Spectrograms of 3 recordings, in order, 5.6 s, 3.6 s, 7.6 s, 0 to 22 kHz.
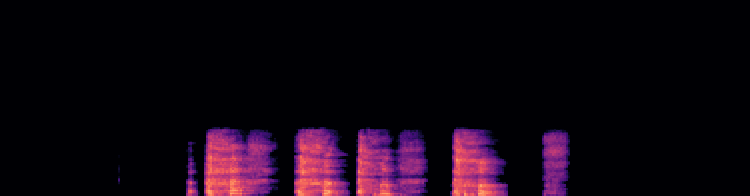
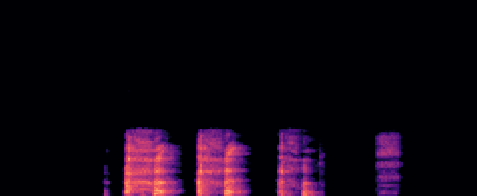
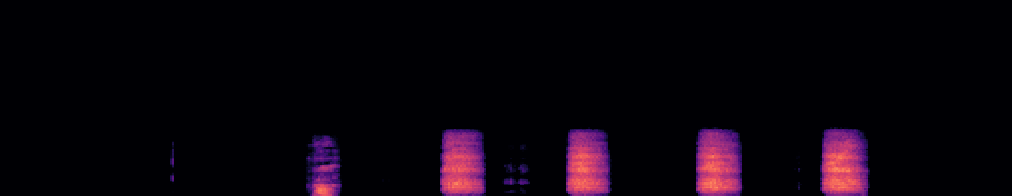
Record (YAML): three_cough_length: 5.6 s
three_cough_amplitude: 28515
three_cough_signal_mean_std_ratio: 0.34
cough_length: 3.6 s
cough_amplitude: 28099
cough_signal_mean_std_ratio: 0.31
exhalation_length: 7.6 s
exhalation_amplitude: 23221
exhalation_signal_mean_std_ratio: 0.29
survey_phase: alpha (2021-03-01 to 2021-08-12)
age: 65+
gender: Female
wearing_mask: 'No'
symptom_none: true
smoker_status: Ex-smoker
respiratory_condition_asthma: false
respiratory_condition_other: false
recruitment_source: REACT
submission_delay: 1 day
covid_test_result: Negative
covid_test_method: RT-qPCR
